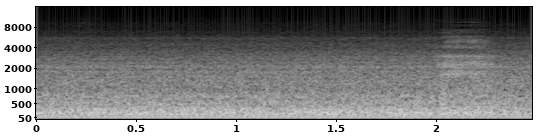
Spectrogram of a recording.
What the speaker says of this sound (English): We're on a plane.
